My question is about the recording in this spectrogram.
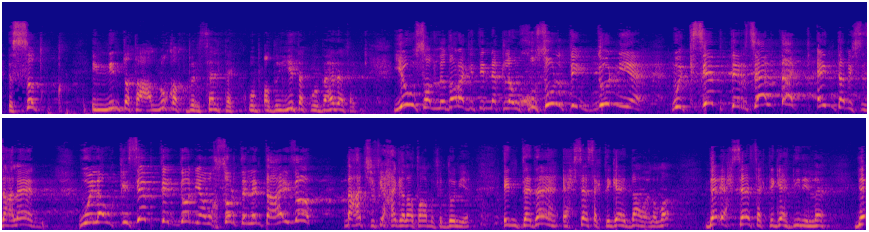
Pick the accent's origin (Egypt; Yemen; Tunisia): Egypt; Mansoura, Dakahlia; يعني احنا عندنا في المنصورة كان اصعب منكم على فكرة.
